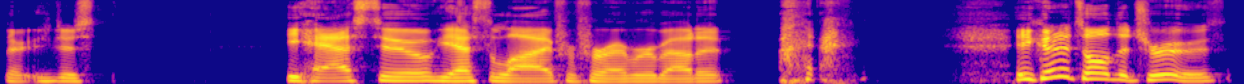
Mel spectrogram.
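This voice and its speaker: A man's voice: medium pitch, moderate pace, clear, resonant tone, no room sound, studio quality. A man streaming live, chatting casually, swearing constantly and breaking into laughter. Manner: profane, excitable, laughs a lot. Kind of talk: casual livestream chat.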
